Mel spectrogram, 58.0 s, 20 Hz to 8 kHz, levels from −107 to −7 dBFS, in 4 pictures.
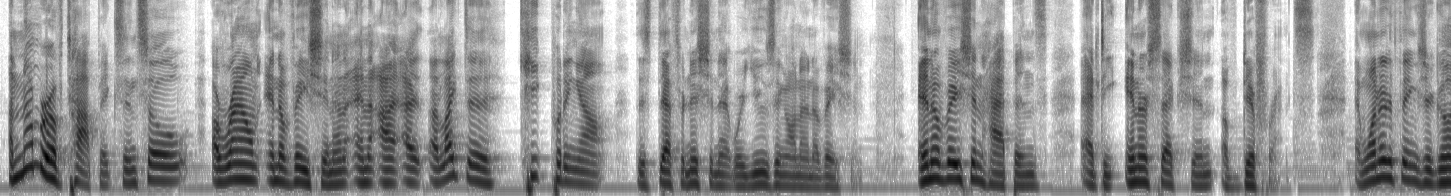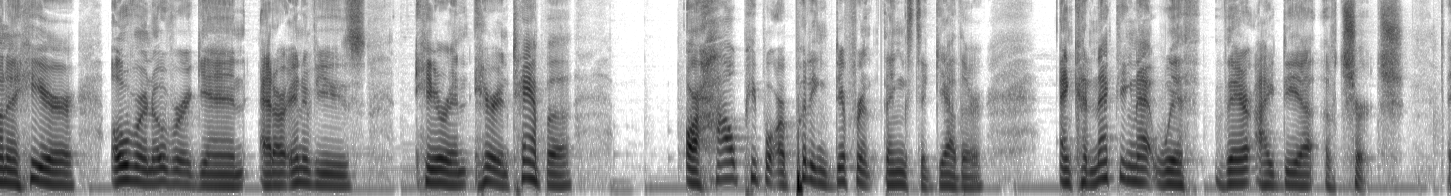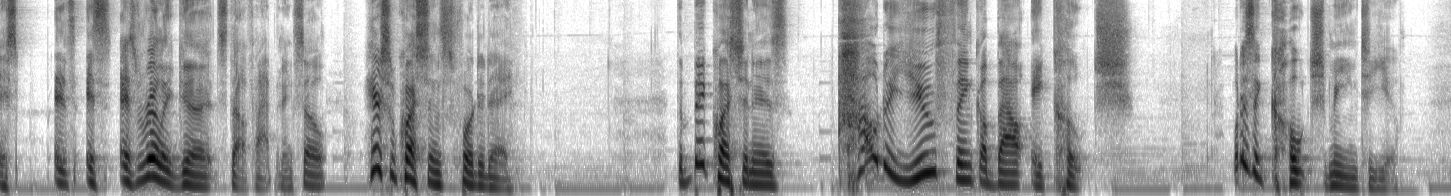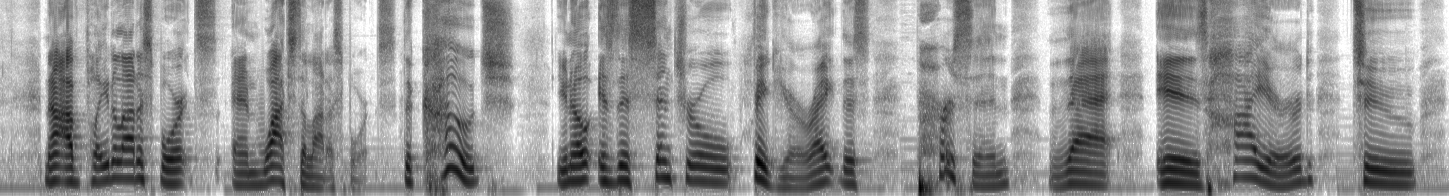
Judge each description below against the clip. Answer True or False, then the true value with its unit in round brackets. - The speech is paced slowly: True (130 wpm)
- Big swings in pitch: True (6.3 semitones)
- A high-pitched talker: False (140 Hz)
